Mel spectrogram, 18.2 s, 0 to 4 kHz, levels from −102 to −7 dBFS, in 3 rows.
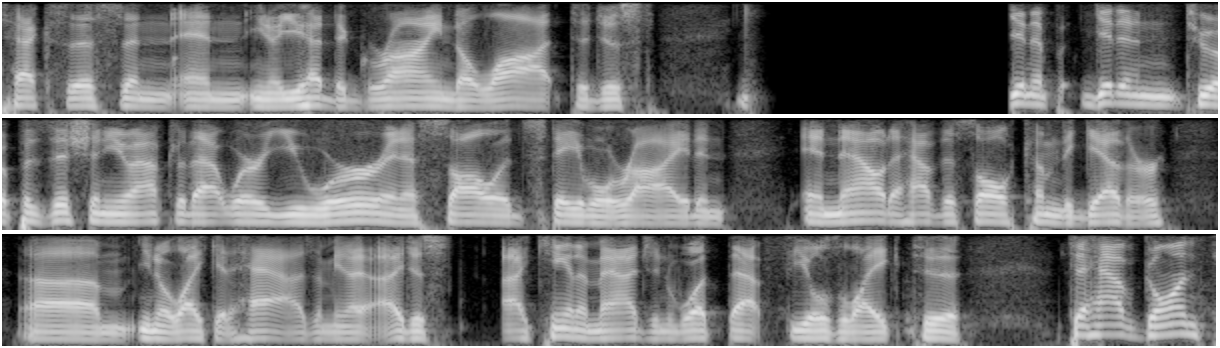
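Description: At 3.72 s, right after "a lot to just", the speech stalls into a short fading buzz and then about 1.2 s of silence. It resumes at 5.06 s with "in get into a", with nothing lost but everything now arriving about 1.3 s late. This call audio freeze is likely caused by delayed packets emptying the jitter buffer.

From 10.26 s to 16.89 s, starting after "stable ride and and", the speech sounds hurried, running about 8% fast with unchanged pitch. It sounds the same way again from 17.40 s to 18.13 s, at about 7% fast. This is jitter buffer speed-up, where the receiver trims a series of pitch-period slices to shrink a backlog, roughly half a second in the first stretch. Throughout, the G.711 call path leaves nothing above 4 kHz.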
